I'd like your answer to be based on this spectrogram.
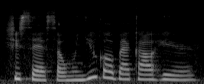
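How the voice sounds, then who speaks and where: This community organizer in her forties has a warm, somewhat high voice and talks at a moderate pace. As an interview guest in relaxed conversation, she tells stories with earnest emphasis, circling back to repeat phrases so they land.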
